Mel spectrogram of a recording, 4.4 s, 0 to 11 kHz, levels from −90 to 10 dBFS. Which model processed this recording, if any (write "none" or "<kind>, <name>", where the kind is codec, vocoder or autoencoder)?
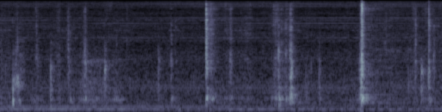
none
